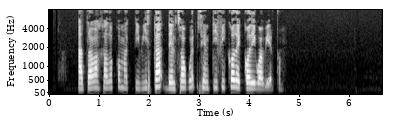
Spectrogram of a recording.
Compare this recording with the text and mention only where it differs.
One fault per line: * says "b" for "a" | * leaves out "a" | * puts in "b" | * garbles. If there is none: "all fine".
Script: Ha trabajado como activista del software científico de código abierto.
all fine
